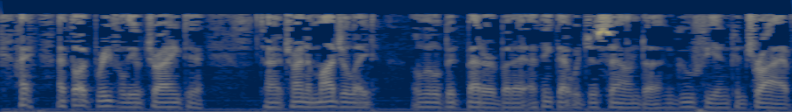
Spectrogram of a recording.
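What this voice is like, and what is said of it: Flat monotone speaking voice. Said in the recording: “my voice is very kind of monotone ... the monotone that Mother Nature has given me”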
